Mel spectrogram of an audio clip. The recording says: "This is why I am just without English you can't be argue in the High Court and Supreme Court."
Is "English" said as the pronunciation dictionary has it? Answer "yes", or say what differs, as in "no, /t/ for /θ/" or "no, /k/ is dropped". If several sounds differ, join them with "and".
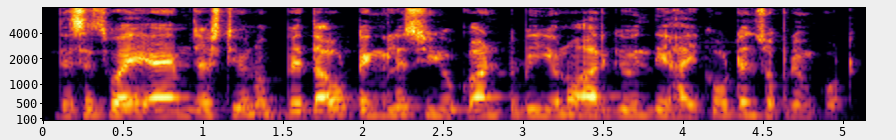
no, /s/ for /ʃ/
